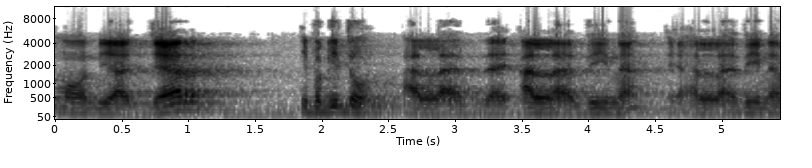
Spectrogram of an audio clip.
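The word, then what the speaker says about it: الذين: Alladzina, ya alladzina bacanya, ya.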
